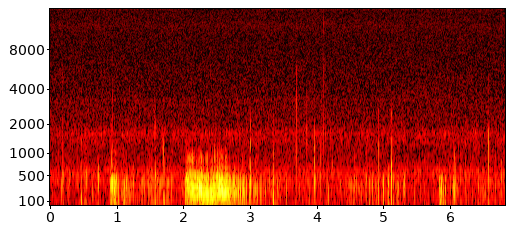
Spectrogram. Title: My Stomach Growling while in a Rose Cosplay Outfit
